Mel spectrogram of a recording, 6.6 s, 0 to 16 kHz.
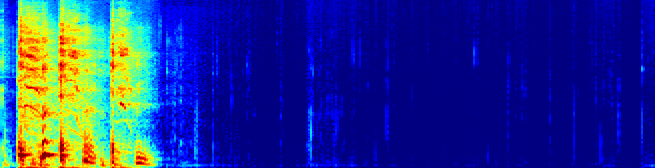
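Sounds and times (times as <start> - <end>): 
person coughing harshly: 0.2 - 1.5
rough throat clearing: 0.2 - 1.5.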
